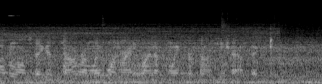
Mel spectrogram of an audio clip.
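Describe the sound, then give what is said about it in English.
A steady, broad roar of an airplane taking off somewhere in the distance, continuous throughout, with muffled voices talking over it. “And I'm seeing planes take off, they're far away.”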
